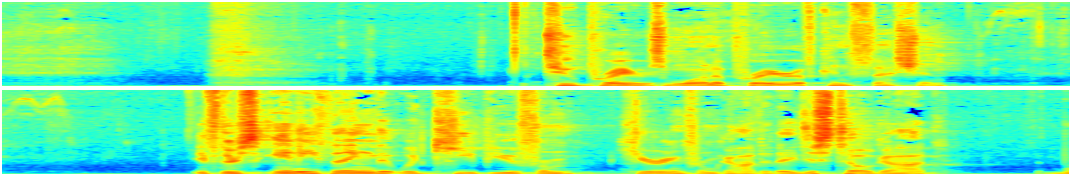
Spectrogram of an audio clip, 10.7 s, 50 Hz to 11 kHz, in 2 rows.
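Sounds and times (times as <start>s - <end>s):
deep breath taken during prayer at a church service: 0.0s - 1.6s
steady low hum: 0.0s - 10.6s
speech: 2.8s - 4.8s, 6.3s - 10.6s.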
